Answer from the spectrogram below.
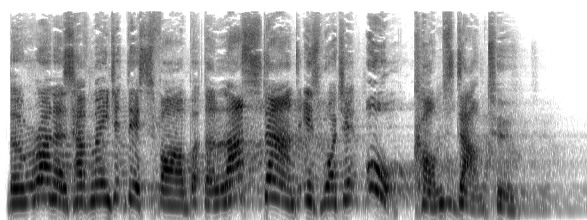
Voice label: Runners Lead, Announcer; Flux; Scraprun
